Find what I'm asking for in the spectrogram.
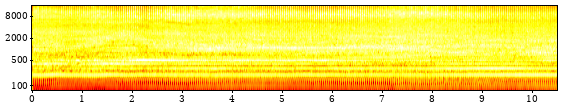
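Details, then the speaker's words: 2012 Murray lawn mower with a Briggs & Stratton engine, carburetor serviced and oil topped up: steady, even buzz at constant speed with no misses or surging; it runs well. "this one seems to run well enough and hopefully whoever I sell it on to its gonna have a nice little lawn mower"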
